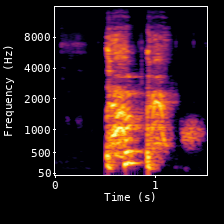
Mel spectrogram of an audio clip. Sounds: Cough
